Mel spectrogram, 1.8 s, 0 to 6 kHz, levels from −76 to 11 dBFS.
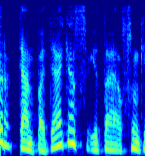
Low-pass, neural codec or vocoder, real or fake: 5.4 kHz; codec, 16 kHz, 4.8 kbps, FACodec; fake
